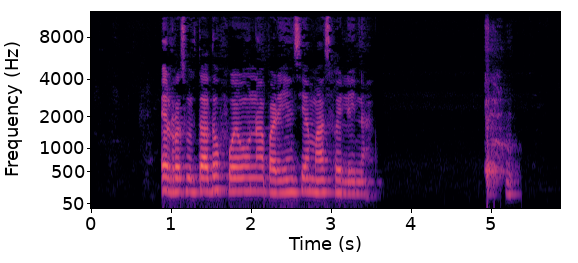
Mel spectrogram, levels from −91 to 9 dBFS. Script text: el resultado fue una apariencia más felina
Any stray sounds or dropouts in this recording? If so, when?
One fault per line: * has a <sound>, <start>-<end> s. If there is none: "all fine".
* has a cough, 4.9-5.4 s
